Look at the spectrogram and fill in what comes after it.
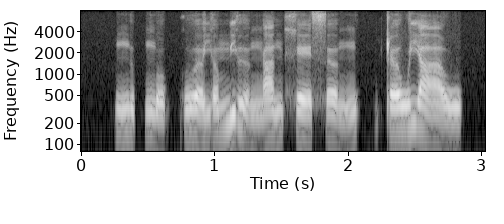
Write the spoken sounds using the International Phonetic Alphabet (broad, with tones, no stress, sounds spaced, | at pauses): ŋ ɨ˨˩ p̚ ŋ o˨˩˨ k u˨˩ ə̯ j ə˧˥ m j ɨ˨˩˨ ə̯ ŋ a˧ n x e˨˩ s ə˨˩˦ ŋ | ʈ ə˧˥ w j a˨˩ w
